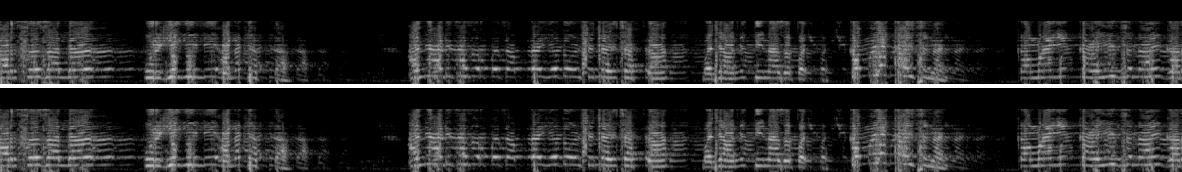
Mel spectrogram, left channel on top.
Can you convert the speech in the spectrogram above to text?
झालं, पोरगी गेली, आला हप्ता आणि 2,500 रुपयाचा हप्ता, हे 240 हप्ता म्हणजे आणि 3,000 रुपये. कमाई काहीच नाही, कमाई काहीच नाही.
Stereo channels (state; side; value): normal; both; correlation 0.90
